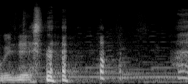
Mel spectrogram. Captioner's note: laughs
